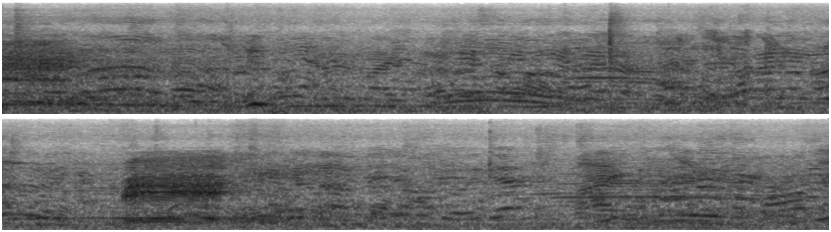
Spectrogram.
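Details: Calves and cattle at the Aricha cattle market, with several low moos with rising and falling tones, heard amid crowd chatter and people talking throughout.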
